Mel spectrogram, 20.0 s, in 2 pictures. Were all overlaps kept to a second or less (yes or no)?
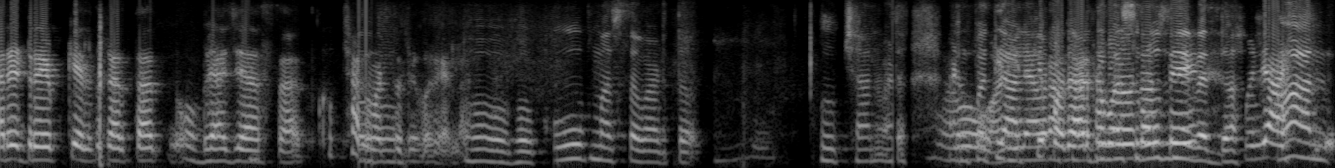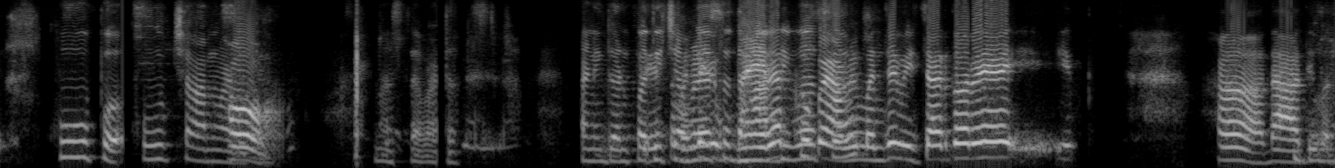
no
